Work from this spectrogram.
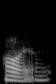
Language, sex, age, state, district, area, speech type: Goan Konkani, female, 18-30, Goa, Bardez, urban, conversation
